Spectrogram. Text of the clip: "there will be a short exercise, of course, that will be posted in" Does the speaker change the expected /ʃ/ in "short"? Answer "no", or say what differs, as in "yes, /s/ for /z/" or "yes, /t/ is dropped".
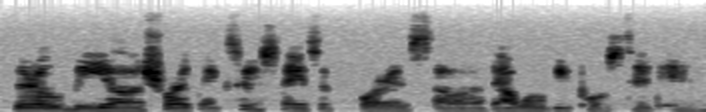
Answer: no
